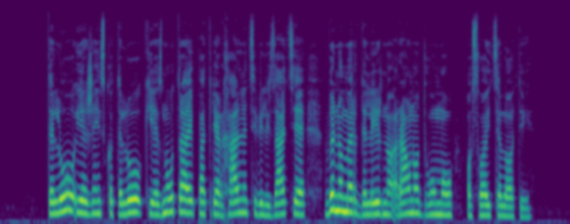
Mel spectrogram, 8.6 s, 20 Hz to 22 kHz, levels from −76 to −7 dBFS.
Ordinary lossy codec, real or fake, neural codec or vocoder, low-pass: none; fake; vocoder, 44.1 kHz, 128 mel bands every 512 samples, BigVGAN v2; 19.8 kHz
